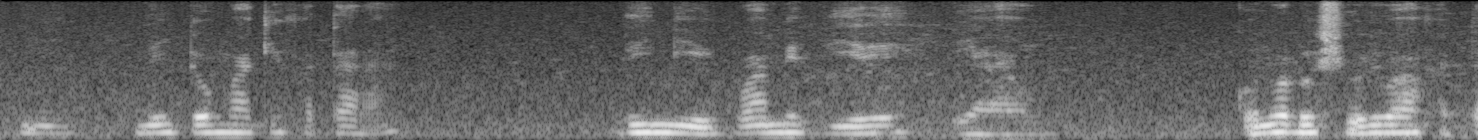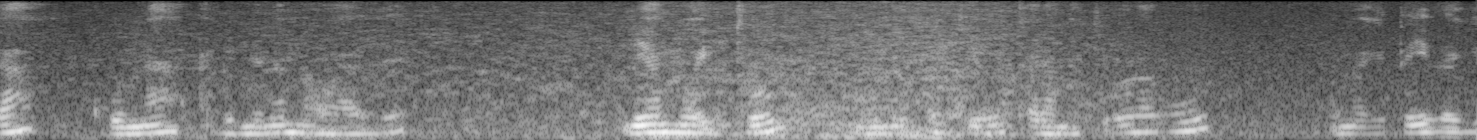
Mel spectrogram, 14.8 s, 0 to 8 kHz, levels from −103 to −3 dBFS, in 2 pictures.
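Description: Speech with room noise that pumps down between phrases and back up beneath them: noise suppressor artifacts, from frame-by-frame attenuation that cuts the noise by about 21 dB. Speech cut by the noise suppressor makes soft parts sound swallowed and faint at 0 to 2.01 s, 3.06 to 5.29 s, 6.19 to 9.43 s, 10.51 to 13.46 s, and 14.04 s to the end, with drops of about 18 to 22 dB, because the suppressor mistook stretches of speech for noise. The steady room noise sits about 7 dB under the speech, and nothing is heard above 8 kHz, which fits a G.722 call codec.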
